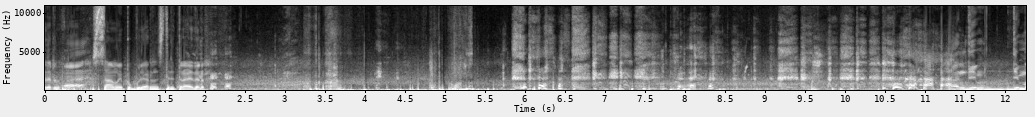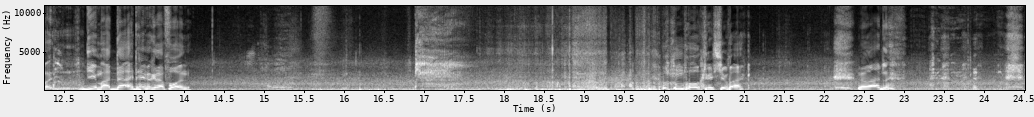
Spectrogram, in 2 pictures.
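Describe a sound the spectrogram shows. A young man talks with animation close to a handheld microphone outdoors.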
